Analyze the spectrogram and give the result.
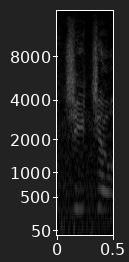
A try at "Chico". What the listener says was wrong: It's Chico, not Chicho, dumbass. Why this girl always pronounce the name wrong?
